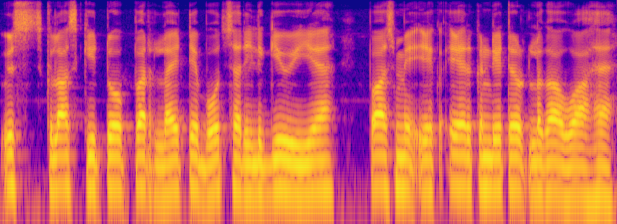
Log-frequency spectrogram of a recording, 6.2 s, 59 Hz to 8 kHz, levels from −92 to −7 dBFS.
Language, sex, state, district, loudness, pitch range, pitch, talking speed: Hindi, male, Rajasthan, Bikaner, -15 LUFS, 115-130 Hz, 125 Hz, 185 wpm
